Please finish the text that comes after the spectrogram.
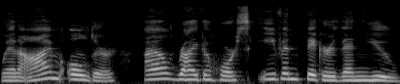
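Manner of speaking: plain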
